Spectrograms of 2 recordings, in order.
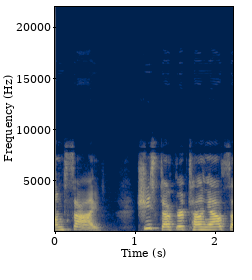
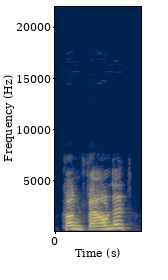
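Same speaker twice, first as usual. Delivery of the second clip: a mock yell of frustration, pitched up; yelled curse; 6 semitones higher than usual. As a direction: snap it out like a thwarted driver. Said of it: "he yelled".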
